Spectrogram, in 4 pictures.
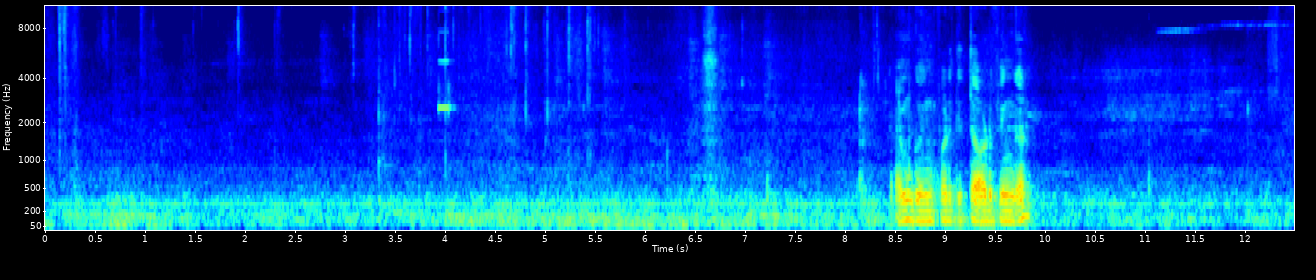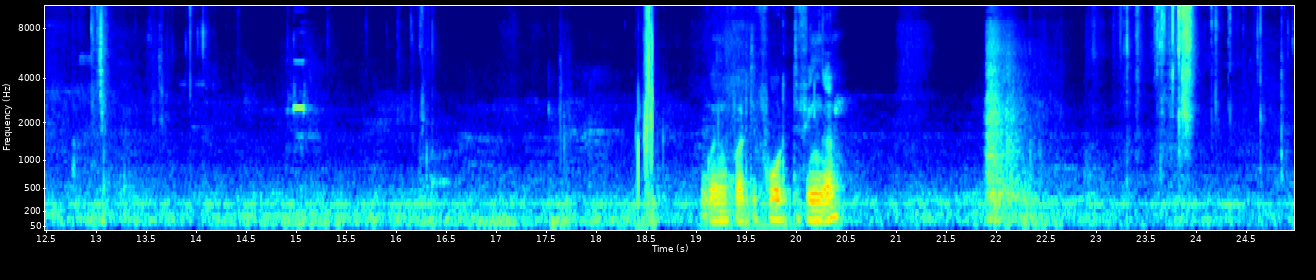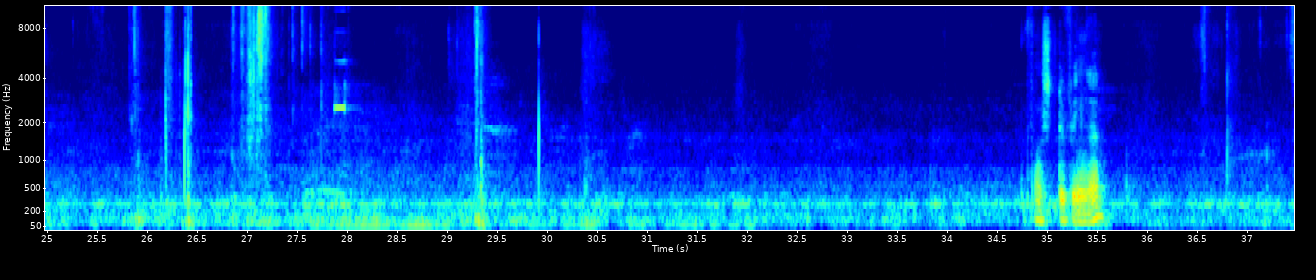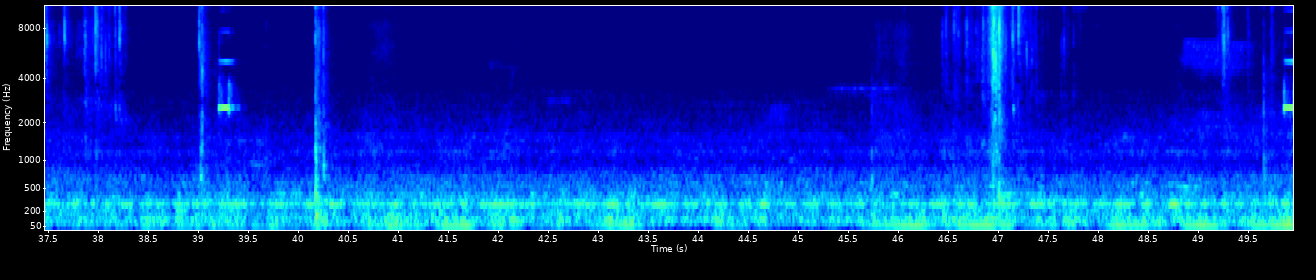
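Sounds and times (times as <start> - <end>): low electrical hum: 0.0 - 49.9.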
